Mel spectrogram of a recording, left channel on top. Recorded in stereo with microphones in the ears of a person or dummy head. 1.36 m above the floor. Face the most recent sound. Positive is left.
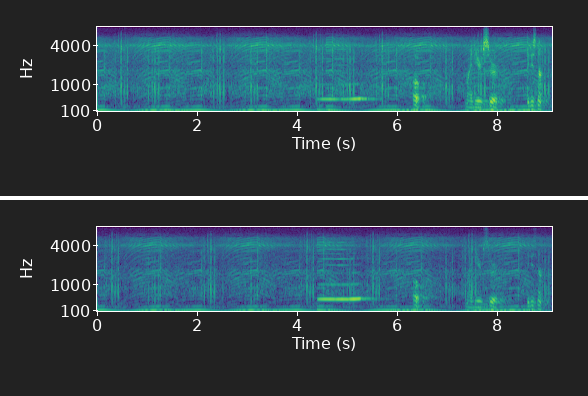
turn(degrees=50)  # may be behind; listen again after turning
